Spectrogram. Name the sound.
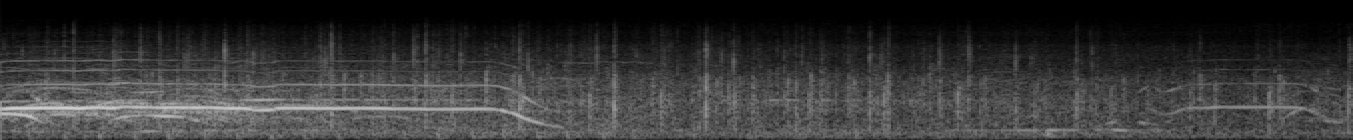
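crowd applause and cheering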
